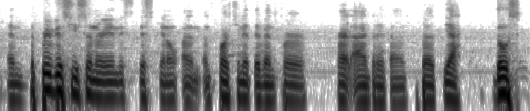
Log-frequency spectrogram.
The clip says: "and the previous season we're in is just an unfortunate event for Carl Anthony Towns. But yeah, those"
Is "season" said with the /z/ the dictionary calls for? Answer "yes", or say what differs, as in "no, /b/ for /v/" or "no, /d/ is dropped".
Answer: no, /s/ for /z/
